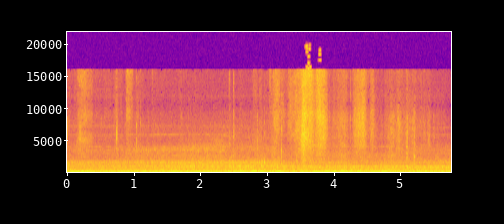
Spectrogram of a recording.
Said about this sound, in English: Oh, Jesus. Oh, Jesus, those cars.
